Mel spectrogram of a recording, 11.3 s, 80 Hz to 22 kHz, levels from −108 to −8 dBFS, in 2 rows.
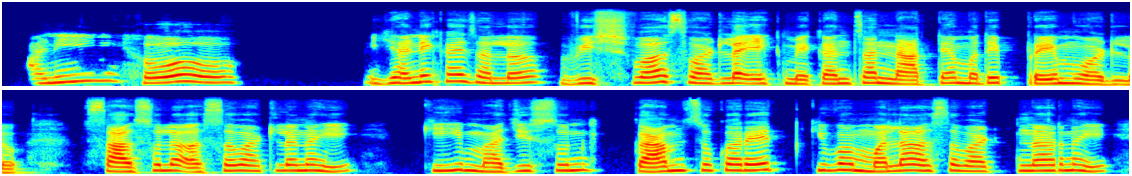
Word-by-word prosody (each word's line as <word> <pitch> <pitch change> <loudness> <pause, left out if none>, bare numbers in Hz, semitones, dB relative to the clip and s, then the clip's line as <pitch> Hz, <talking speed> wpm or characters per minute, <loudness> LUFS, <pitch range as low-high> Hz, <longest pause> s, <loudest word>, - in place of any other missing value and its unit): आणि 300 +10 -2
हो, 240 +2 +3 1.1
ह्याने 245 +4 +2
काय 315 +1 0
झालं, 240 -1 -1 0.2
विश्वास 250 +5 0
वाढला 225 0 +2
एकमेकांचा 205 +2 -1
नात्यामध्ये 220 +3 0
प्रेम 210 +2 +2
वाढलं. 175 -4 -2 0.4
सासूला 230 +5 +3
असं 190 +7 -1
वाटलं 255 +1 -1
नाही, 240 -4 -1 0.4
की 255 +1 -1
माझी 225 -1 -1
सून 260 +3 -2 0.2
कामचुकार 260 +6 +3
आहेत. 280 +2 +4 0.2
किंवा 280 +1 +1
मला 235 +1 +2
असं 250 +1 0
वाटणार 240 +3 0
नाही, 255 -5 -1
240 Hz, 135 wpm, -22 LUFS, 215-260 Hz, 1.1 s, आहेत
